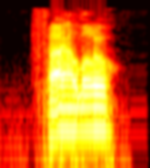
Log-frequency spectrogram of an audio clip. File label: "fallow", english; adjectives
